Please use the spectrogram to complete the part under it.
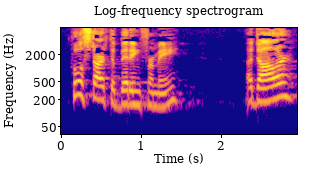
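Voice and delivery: loud auctioneer calling for bids; auctioneer's cry. Acted. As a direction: drum up bids from the crowd. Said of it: "he cried".

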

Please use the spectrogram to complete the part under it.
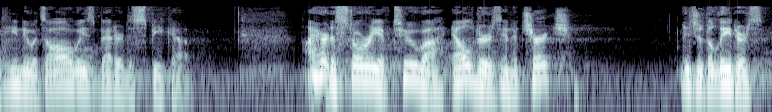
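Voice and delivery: ordinary talk, nothing marked

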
